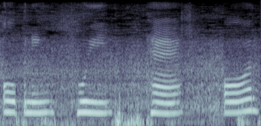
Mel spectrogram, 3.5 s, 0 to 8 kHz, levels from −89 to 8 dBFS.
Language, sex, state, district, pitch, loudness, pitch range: Hindi, male, Chandigarh, Chandigarh, 220 Hz, -13 LUFS, 215-225 Hz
